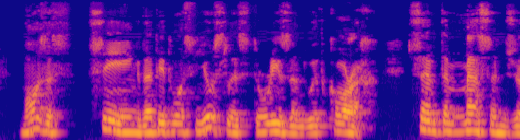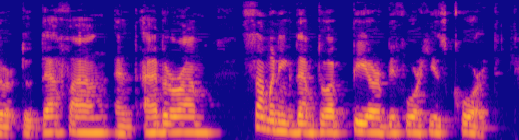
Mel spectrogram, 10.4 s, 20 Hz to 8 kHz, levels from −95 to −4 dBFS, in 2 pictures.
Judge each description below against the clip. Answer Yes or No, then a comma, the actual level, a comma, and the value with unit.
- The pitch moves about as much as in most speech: No, narrow, 2.0 semitones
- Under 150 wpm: Yes, average, 140 wpm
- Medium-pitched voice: No, low, 130 Hz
